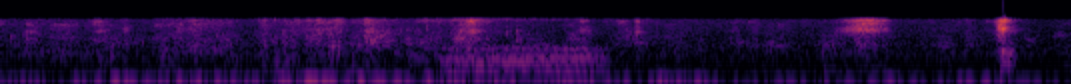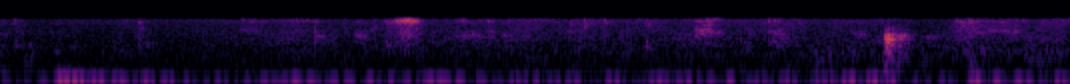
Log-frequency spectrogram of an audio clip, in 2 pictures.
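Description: A pit bull puppy and a small Jack Russell/Chihuahua mix play-wrestling: a low growl lasting under a second a couple of seconds in, scuffling and rustling of a blanket, and two sharp clicks, one halfway through and one near the end.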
